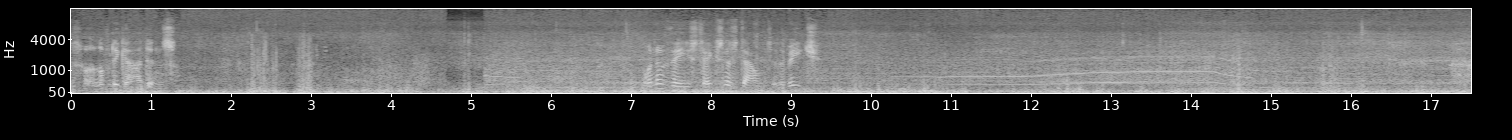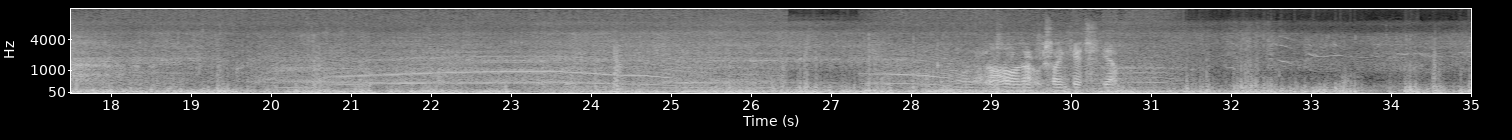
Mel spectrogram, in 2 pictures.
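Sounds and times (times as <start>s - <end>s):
car road and engine rumble: 0.0s - 32.6s
whining engine note: 2.5s - 31.8s.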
